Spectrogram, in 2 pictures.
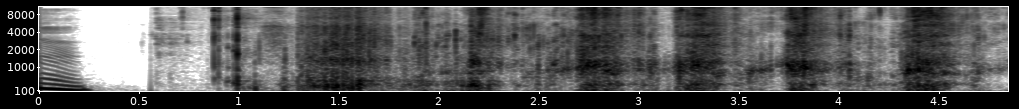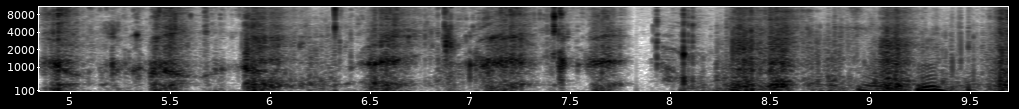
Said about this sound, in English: Chew that up. Eat that carrot, whatever it is. It sounds like it's something very crunchy.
